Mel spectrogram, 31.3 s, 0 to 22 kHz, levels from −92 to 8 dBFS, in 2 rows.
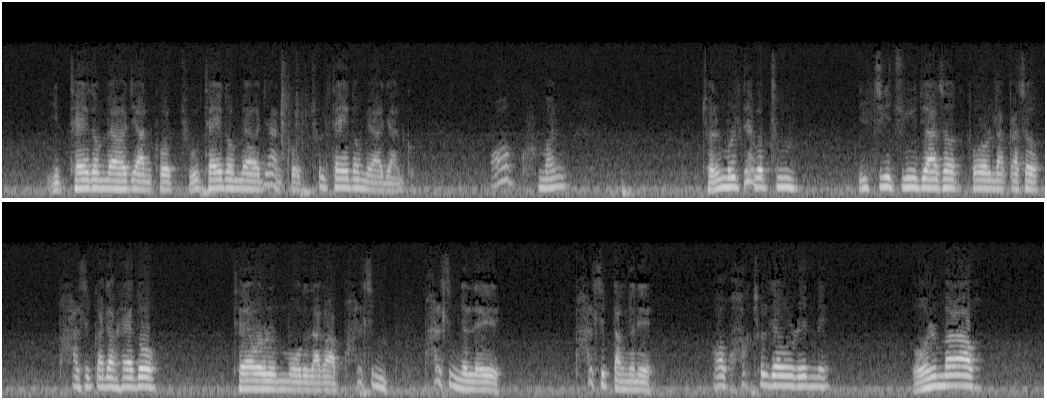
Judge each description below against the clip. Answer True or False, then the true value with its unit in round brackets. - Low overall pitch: True (125 Hz)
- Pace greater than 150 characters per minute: False (145 characters per minute)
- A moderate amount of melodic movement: True (3.9 semitones)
